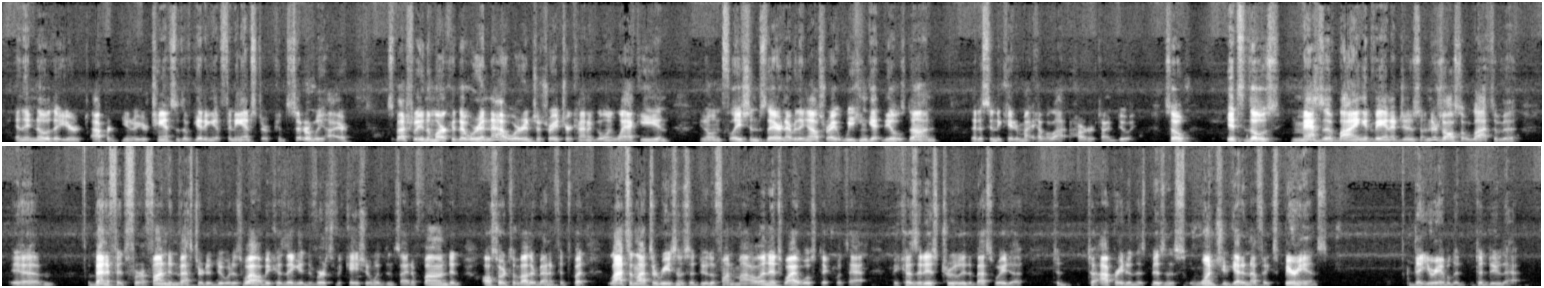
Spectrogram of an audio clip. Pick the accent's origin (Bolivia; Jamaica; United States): United States; Toledo, Ohio; also born or lived in Cleveland, Ohio; I grew up in Toledo, Ohio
